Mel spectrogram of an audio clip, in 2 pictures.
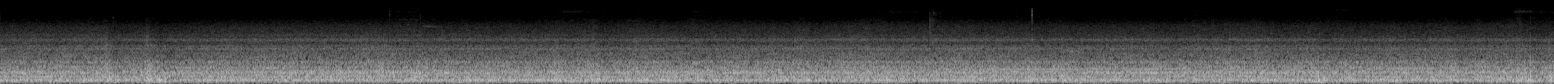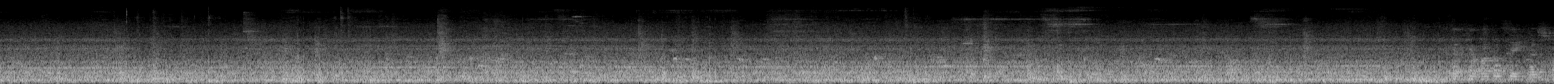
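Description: Running noise of a JR East Joban Line train heard from inside the passenger car as it pulls out of the station and gathers speed: a steady rumble of wheels on rail with a faint hum from the running gear and a few light clicks.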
